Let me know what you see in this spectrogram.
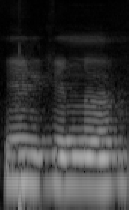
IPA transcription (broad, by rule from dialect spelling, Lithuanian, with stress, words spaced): ˈɪrʲɡʲɪ ˈnʊ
